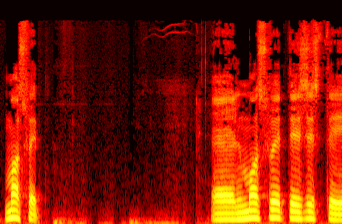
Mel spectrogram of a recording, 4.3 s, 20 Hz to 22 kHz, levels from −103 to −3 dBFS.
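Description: At about 1.57 s you get a tiny skip, and the same thing happens again right at 3.57 s. That's an overlap between stream segments: two neighbouring chunks claimed the same slice of time, so the player trimmed roughly 16 ms of speech that was never actually duplicated. The waveform jumps across the gap. The exact 2 s spacing lines up with the segment length, so every boundary gets hit.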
